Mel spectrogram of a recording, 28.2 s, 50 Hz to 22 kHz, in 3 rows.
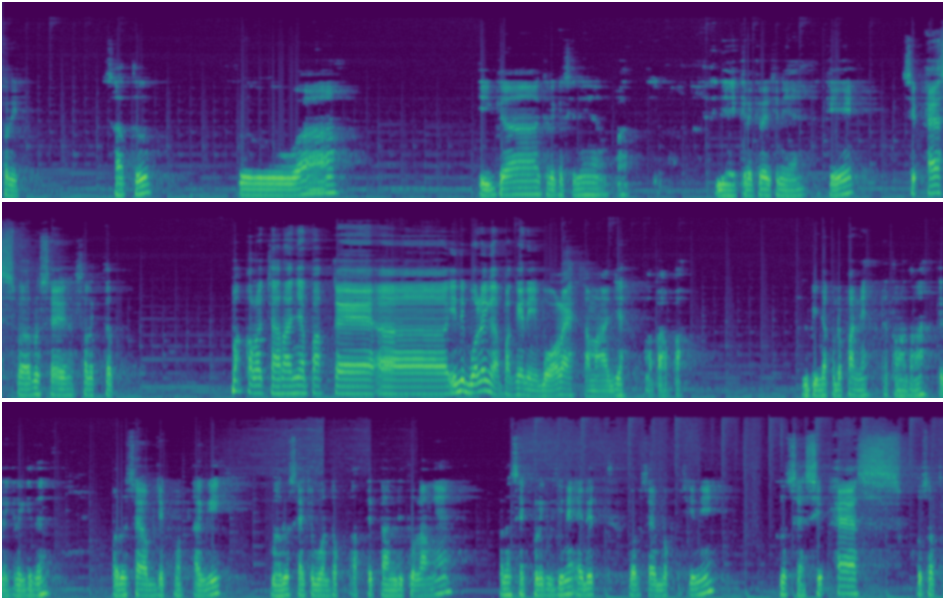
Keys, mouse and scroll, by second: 0.0 click, 0.8 click, 2.4 middle click, 3.7 shift+click, 5.1 shift+click, 6.1 shift+click, 7.0 shift+click, 7.8 shift+click, 8.9 shift+s, 17.7-19.2 middle drag, 20.1-20.9 drag, 22.1 click, 23.6-24.5 drag, 25.6 click, 27.0 shift+s.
